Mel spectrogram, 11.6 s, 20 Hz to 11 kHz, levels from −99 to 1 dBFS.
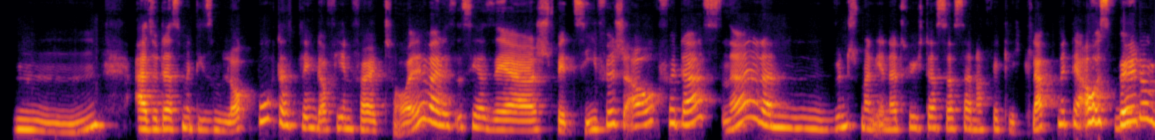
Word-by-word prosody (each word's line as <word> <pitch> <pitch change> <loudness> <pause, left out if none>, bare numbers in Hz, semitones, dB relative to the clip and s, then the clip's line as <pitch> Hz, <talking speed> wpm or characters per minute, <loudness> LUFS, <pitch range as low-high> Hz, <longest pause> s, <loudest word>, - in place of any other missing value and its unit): Mhm. 185 - -3 0.3
Also 205 0 +5
das 205 +1 +1
mit 215 -2 -4
diesem 190 -2 -7
Logbuch, 360 - -2
das 275 -4 -1
klingt 225 -3 -3
auf 190 0 -4
jeden 215 -2 -4
Fall 185 -3 +1
toll, 330 - 0 0.2
weil 295 -7 +4
es 260 - -7
ist 230 +1 -8
ja 225 -3 -2
sehr 185 -2 +3
spezifisch 180 - -3
auch 275 +8 0
für 315 0 -2
das, 290 0 +3 0.3
ne? - - -5 0.3
Dann 220 -7 -1
wünscht 255 +3 -4
man 210 -1 -4
ihr - - -5
natürlich, 200 +3 -5
dass 225 -1 -3
das 210 0 -3
dann 210 -2 -3
auch 195 0 -11
wirklich 170 -6 -10
klappt 300 - 0
mit 295 0 -2
der 325 - +2
Ausbildung. 345 +2 +7
210 Hz, 185 wpm, -22 LUFS, 190-270 Hz, 0.3 s, Ausbildung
